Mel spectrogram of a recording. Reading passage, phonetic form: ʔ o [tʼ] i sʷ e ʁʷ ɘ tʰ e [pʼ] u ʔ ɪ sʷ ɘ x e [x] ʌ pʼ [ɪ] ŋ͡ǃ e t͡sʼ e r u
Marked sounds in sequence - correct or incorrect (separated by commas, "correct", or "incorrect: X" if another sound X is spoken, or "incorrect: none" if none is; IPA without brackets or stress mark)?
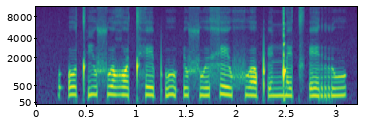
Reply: correct, correct, incorrect: xʷ, correct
